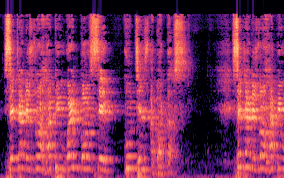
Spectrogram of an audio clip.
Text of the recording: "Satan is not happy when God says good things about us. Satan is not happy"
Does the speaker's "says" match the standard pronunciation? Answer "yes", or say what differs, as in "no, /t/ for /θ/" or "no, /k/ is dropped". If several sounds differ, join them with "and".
no, /z/ is dropped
